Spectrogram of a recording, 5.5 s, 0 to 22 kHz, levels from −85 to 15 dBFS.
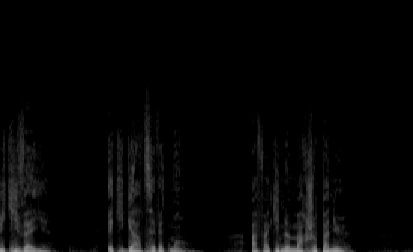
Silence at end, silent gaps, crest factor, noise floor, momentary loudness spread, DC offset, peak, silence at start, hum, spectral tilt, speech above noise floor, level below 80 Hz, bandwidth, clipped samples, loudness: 0.9 s; none; 18 dB; -79 dBFS; 13 LU; under 0.1%; -18 dBFS; 0 s; none; -8 dB/octave; 45 dB; -50 dBFS; 11 kHz; under 0.1%; -35 LUFS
